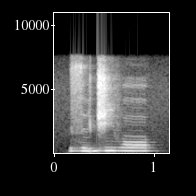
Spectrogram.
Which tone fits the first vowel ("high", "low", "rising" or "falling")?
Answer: low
